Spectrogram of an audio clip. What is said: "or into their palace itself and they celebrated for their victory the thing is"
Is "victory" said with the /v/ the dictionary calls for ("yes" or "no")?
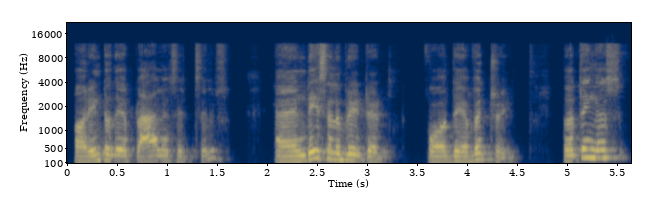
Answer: yes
